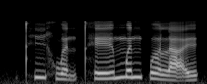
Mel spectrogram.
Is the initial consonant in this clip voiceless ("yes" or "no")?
yes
